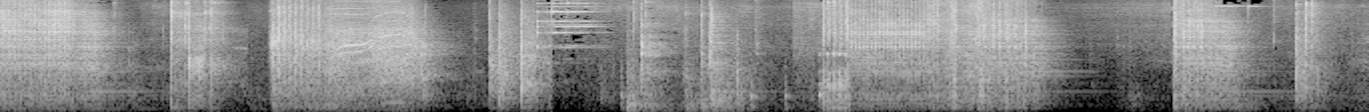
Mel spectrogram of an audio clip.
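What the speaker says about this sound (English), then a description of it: "It's so that the tip of the air hammer can actually sit in something instead of bouncing all the way around" A pneumatic air hammer knocks a lower control arm bolt out on a Nissan Juke, loud rattling bursts of rapid hammering repeated in several long runs, separated by short pauses.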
